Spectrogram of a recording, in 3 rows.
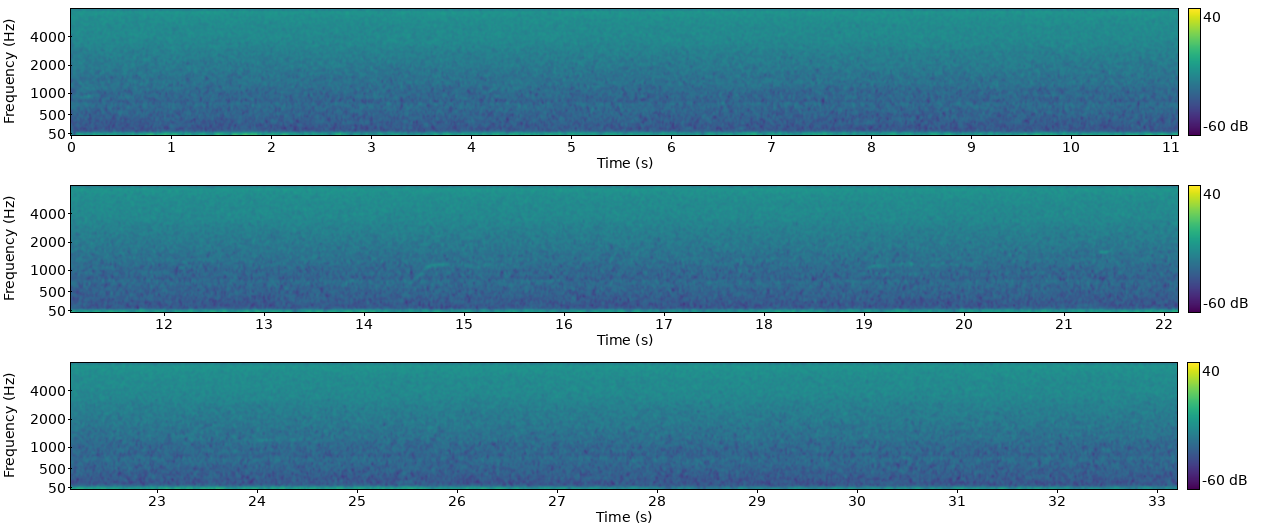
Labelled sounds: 14.6	14.9	humpback whale, 1.0 to 1.2 kHz

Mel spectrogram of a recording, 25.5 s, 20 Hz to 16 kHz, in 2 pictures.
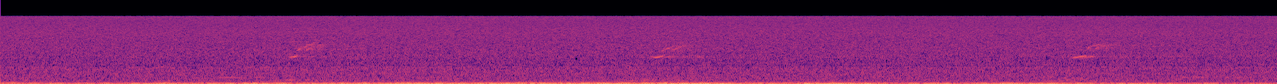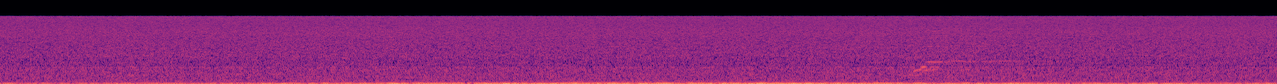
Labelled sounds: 6.5	6.9	humpback whale, 1.2 to 2.0 kHz
10.7	11.2	humpback whale, 1.1 to 2.2 kHz
22.0	22.5	humpback whale, 0.93 to 1.1 kHz

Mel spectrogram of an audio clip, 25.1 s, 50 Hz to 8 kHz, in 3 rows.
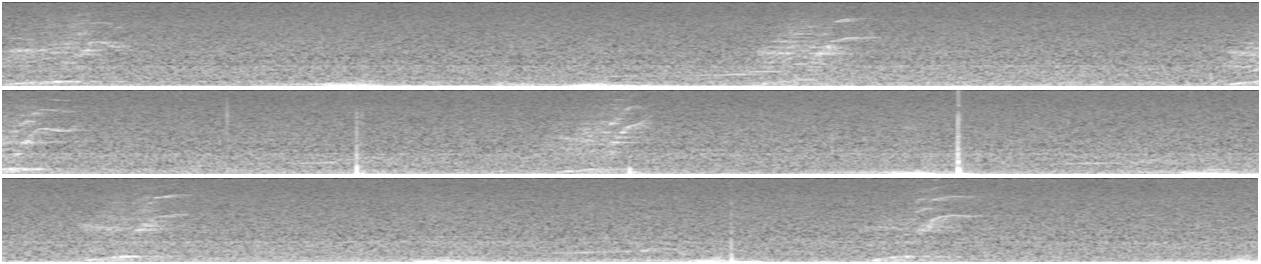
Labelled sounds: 0.0	0.9	humpback whale, 1.1 to 1.9 kHz
5.0	5.9	humpback whale, 1.1 to 4.4 kHz
8.1	8.9	humpback whale, 1.1 to 4.0 kHz
12.1	12.7	humpback whale, 1.2 to 2.5 kHz
17.3	18.1	humpback whale, 1.2 to 4.4 kHz
22.5	23.3	humpback whale, 1.0 to 4.2 kHz

